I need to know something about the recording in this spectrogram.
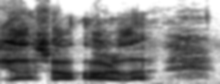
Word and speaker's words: Yasharahla: They say they mispronounce it, but it's Yasharahla, which the Yah means he, Shar means prince, Allah means power.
